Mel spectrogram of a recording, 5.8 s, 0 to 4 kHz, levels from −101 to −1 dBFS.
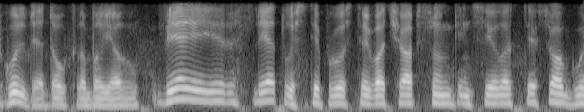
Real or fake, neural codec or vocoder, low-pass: fake; codec, 24 kHz, 0.9 kbps, WavTokenizer, small release; 3.6 kHz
